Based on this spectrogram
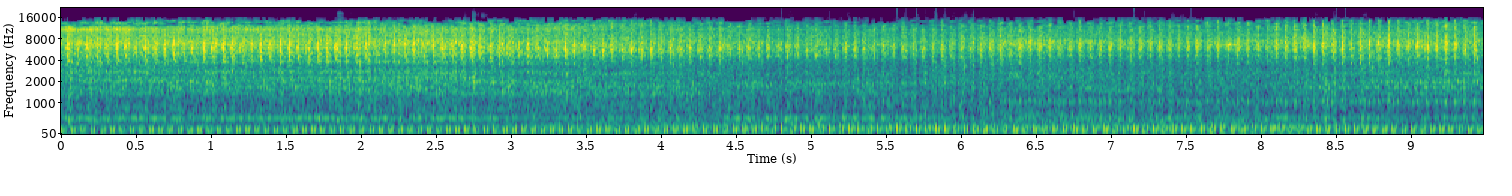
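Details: GY6 180cc scooter engine idling with a sharp knock on every turn, roughly three a second, over the exhaust note; knock has grown louder recently, owner thinks it comes from the head but is unsure.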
